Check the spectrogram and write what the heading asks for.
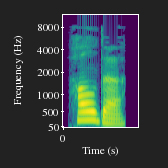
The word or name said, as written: huldah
